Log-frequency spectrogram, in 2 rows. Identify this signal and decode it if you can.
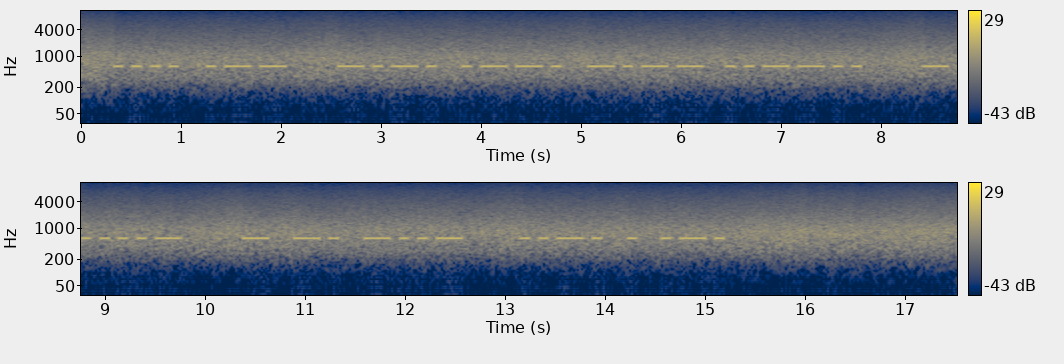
Morse code, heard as a keyed tone, hand-sent with a paddle, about 13 wpm, 600 Hz, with heavy radio static and a narrow filter. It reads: HW CPY? - TNX FER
